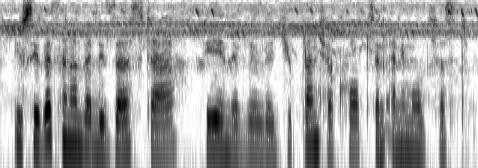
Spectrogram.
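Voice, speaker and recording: Speaking in a flat monotone at a fairly slow pace, a woman with a non-native accent has a medium pitch and a somewhat breathy, dark, mellow tone. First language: not English. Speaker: village life vlogger. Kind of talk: casual vlog monologue. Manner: slow, hesitant with fillers.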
